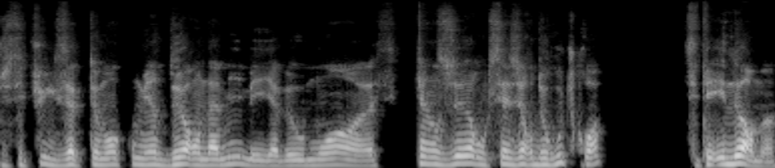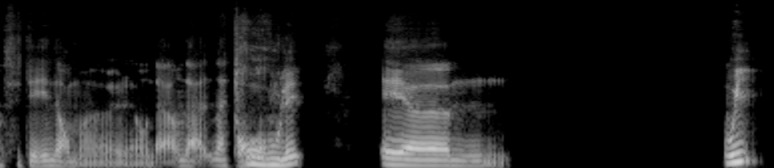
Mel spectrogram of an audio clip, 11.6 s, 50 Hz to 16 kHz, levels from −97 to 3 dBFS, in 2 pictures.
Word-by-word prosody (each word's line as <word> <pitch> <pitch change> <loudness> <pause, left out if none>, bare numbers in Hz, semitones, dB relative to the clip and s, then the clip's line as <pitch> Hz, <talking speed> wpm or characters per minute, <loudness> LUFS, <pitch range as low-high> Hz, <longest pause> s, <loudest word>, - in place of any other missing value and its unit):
je 115 - -8
sais 130 +2 -10
plus 150 - -7
exactement 135 +1 0
combien 135 0 -2
d'heures 135 +4 +2
on 130 -1 0
a 125 - +5
mis, 145 +4 -4
mais 120 -3 -4
il 115 - -5
y - - -2
avait 115 0 -2
au 115 0 -1
moins, 125 -1 0
heu, - - -8 0.3
15 145 -4 -1
heures 160 -1 +4
ou 130 - -4
16 145 +1 -1
heures 135 -3 +1
de 135 - +1
route, 165 +7 -1
je - - -12
crois. 145 +1 -1 0.6
C'était 140 -1 -3
énorme, 145 -8 +7
hein, 95 - -6
c'était 110 -1 -10
énorme, 110 -1 -6 0.2
heu, - - -14
on - - -13
a - - -8
on - - -12
a - - -5
on 120 - -12
a 120 - -6
trop 150 - +1
roulé 135 +4 +1 0.6
et 135 -1 +3
hem 115 -3 +2 1.8
Oui. 195 +6 +4
130 Hz, 215 wpm, -27 LUFS, 115-145 Hz, 1.8 s, énorme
